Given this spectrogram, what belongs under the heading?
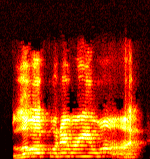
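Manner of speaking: high, breezy mock voice; carefree American. Speaker mocks American culture in a high breezy voice. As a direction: toss it off like anything goes. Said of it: "but we're like".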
